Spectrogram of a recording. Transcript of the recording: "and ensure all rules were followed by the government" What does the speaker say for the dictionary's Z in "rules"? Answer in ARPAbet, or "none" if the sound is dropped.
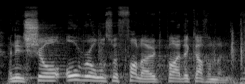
Z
